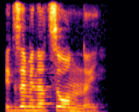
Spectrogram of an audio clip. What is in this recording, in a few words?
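"экзаменацоннӧй" Komi, female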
